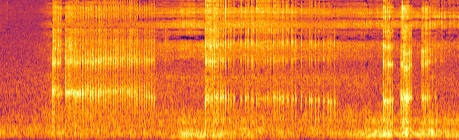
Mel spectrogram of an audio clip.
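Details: Harsh, hissing, rattly snoring with a few snorting bursts toward the end.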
